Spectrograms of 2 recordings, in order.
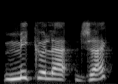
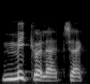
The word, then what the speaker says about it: Mikolajczak: name is and my last name is mikola Jack like the Sur name like the first name Nicola Jack but it's mikola Jack so it's quite easy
